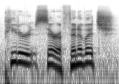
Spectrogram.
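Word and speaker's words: Serafinowicz: Do you say his name Peter Serafinovich? Is that right? – Sounds right.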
